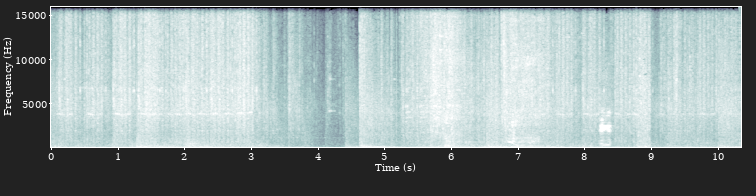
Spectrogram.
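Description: Gunfire rattles from a game.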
